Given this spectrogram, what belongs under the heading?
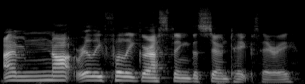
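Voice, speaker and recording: A young man co-hosting a casual podcast, with dry, deadpan quips. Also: on the high side, moderate pace, clean tone. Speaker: podcast co-host.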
